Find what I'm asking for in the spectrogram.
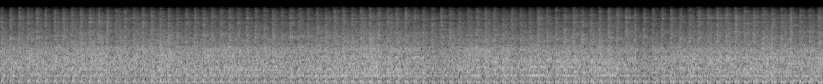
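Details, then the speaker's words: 1978 Kohler K341 single-cylinder engine in a 316 tractor, freshly rebuilt with new rings, first run: steady, even beat at fast idle with no knocks or misses; initial smoke, likely burning off two-stroke oil, stopped quickly. "nope really sounds healthy i mean it really sounds good i think the smoke was it burning off all the two-stroke"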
